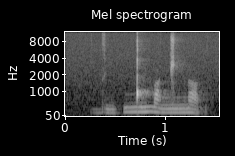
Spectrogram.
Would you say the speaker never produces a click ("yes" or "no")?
no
